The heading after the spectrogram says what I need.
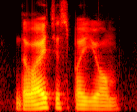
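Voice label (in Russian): Давайте споем, русский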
